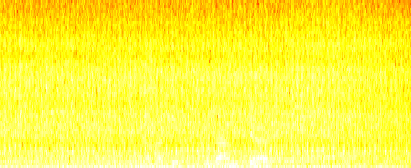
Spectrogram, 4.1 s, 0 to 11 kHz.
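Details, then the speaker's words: Isuzu 4HL1 diesel after retarding injection timing by three teeth: steady, even diesel clatter at idle with no deep knock, now starts in one click; knock gone, running smoothly. "Ayan na wala na rin yung lagutok naandar"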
